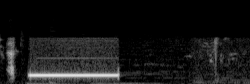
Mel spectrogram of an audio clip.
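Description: A single loud, steady telephone ringing tone sounds for about a second as a call goes through, followed by faint background noise and a brief murmur.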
